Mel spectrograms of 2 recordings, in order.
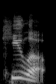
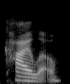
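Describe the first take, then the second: First: The first vowel sounds like 'key'. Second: The first vowel sounds like 'eye'. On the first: The speaker calls it wrong. "a lot of people pronounce it kilo" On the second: The speaker calls it right. "It's Kylo"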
